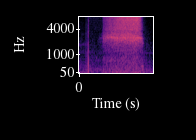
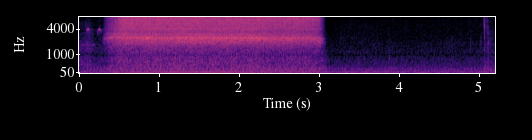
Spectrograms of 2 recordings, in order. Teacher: the specific sound for the liver is SH with a hint of a U at the end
